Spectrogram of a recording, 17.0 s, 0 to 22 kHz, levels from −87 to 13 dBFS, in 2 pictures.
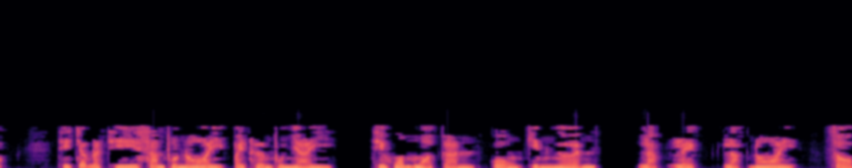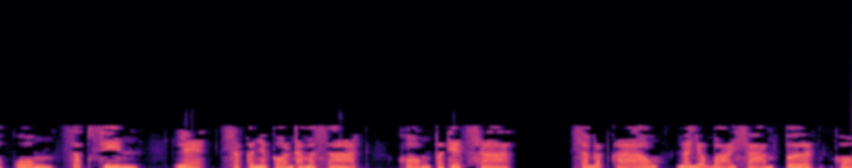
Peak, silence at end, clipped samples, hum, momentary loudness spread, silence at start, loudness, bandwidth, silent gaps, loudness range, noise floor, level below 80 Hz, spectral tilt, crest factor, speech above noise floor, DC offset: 0 dBFS; 0 s; under 0.1%; none; 8 LU; 0 s; -14 LUFS; 5.8 kHz; 3.42-3.70 s, 6.06-6.26 s, 13.75-13.95 s, 14.02-14.22 s; 3 LU; -54 dBFS; -46 dBFS; -9.5 dB/octave; 14 dB; 40 dB; under 0.1%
